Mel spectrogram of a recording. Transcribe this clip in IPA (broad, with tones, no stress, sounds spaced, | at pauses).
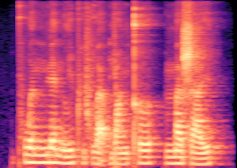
pʰ w ə˥ n n̪ ɥ ɛ˥˧ n l i˥˩ pʰ i˩ f w ä̰˨˩ p j ɑ˧˥ ŋ kʰ ɤ˥ | m ä˥˩ ʂ a˧˥ ɪ̯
